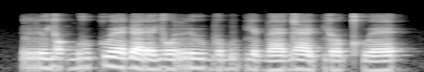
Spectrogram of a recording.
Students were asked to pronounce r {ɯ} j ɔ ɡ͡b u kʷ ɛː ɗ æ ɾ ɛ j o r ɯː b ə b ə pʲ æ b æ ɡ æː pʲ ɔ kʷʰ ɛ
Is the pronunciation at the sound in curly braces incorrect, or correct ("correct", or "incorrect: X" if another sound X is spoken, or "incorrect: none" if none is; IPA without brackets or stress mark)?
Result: correct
